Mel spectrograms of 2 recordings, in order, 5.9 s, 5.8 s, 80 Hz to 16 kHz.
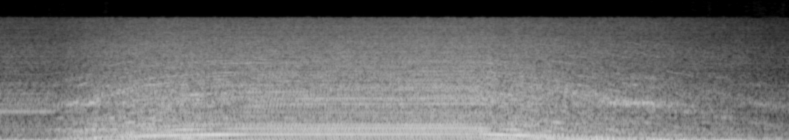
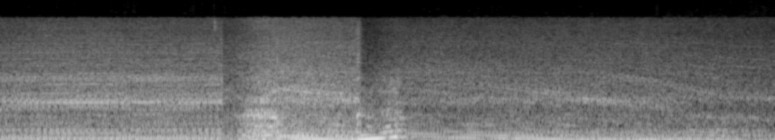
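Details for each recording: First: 2003 Subaru Forester with P0032/P0037 oxygen sensor heater codes, now cleared: a clean rev rises smoothly and falls back, pulling evenly with no hunting or misfire; normal, healthy revving while fuel trims are watched. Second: Subaru Forester with codes P0032/P0037: the idle hunts, surging up and down unevenly, with fuel trims swinging from 35 to -17 percent. Front oxygen sensor heater draws zero current; the front O2 sensor is suspected faulty, rear sensor fine.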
